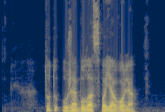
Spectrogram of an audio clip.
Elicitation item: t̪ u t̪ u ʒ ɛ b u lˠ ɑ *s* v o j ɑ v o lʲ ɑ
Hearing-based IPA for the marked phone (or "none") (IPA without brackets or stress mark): s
